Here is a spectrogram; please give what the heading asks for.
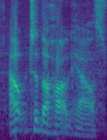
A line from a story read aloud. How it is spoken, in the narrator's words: replied Mrs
